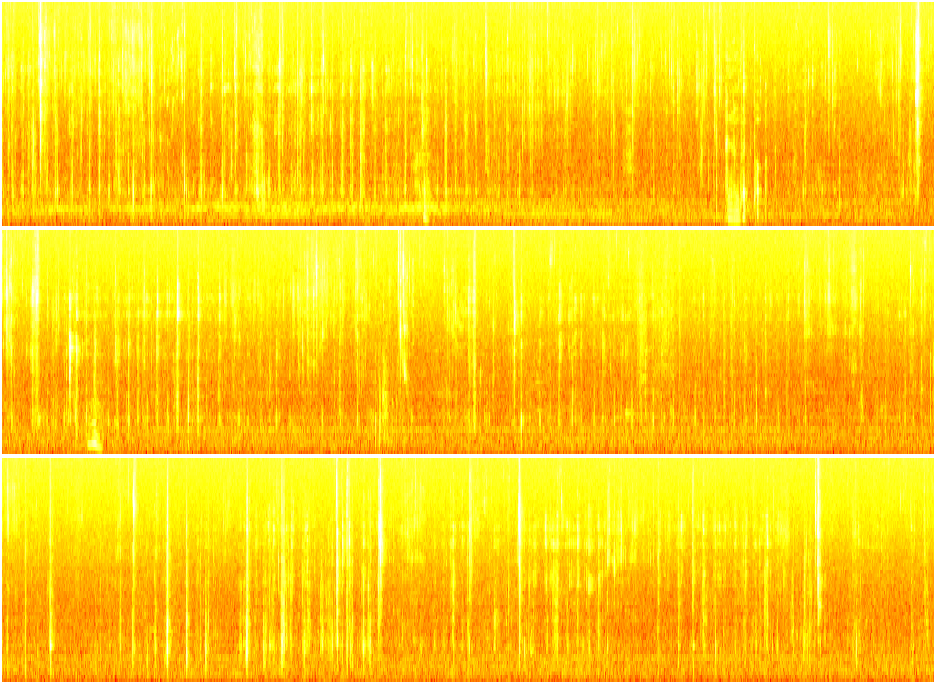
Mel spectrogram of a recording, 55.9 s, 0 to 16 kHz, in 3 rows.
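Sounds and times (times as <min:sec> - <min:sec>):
faint steady hum: 0:00.0 - 0:55.9
person chewing food: 0:00.0 - 0:55.9
wet mouth sounds: 0:07.2 - 0:09.4, 0:20.0 - 0:21.0.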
